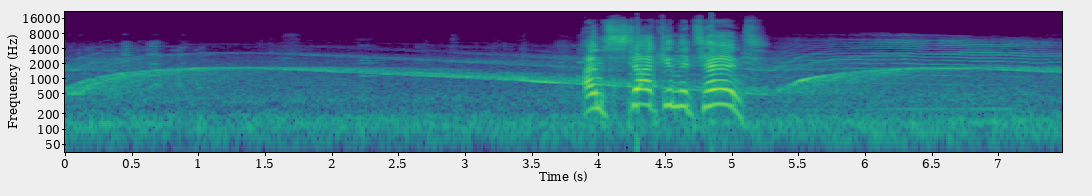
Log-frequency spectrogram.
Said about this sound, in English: How do I speak over the sirens?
